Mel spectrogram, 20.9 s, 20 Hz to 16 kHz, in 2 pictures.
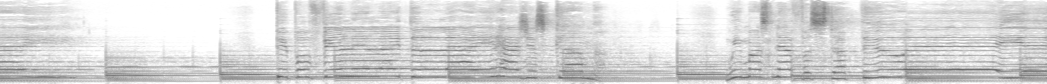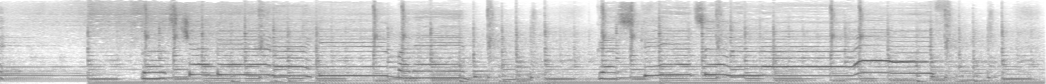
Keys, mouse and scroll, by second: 2.4-5.8 drag, 6.4 F10, 6.9 click, 7.0 F10, 7.3 right click, 8.3 click, 9.4-12.3 typing, 13.3 Return, 15.1 click, 15.5 right click, 16.2-16.6 scroll down 1, 16.9-19.6 drag, 19.6 right click, 20.6 scroll down 1.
